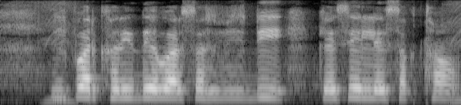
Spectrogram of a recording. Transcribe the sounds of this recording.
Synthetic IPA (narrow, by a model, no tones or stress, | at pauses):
d͡ʒipəɾkʰəɾiːd̪ebəɾsəsbid͡ʒɖikɛːselesəkt̪ʰaːũ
